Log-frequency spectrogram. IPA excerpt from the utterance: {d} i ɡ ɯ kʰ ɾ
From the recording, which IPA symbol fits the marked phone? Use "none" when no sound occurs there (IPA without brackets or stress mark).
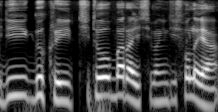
d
